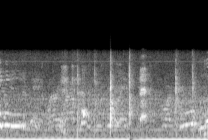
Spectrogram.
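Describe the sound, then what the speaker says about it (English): A small child claps his hands a few times, soft and irregular, beneath an adult's cheerful voice in a quiet room. "Clap hands."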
